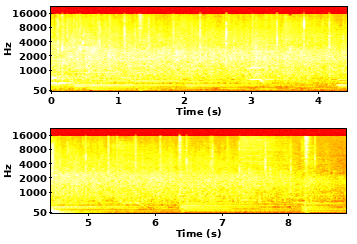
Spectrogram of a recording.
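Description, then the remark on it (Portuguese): A church audience claps steadily in dense, continuous applause for Jesus, with a sustained hum of voices, broken by a sharp low thump midway and a smaller bump near the end. “Dá um aplauso a Jesus.”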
